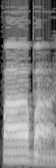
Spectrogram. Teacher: 뭐 예를 들어가지고 그다음에 빠바 이런 거 윗입술 아랫입술 떨어지면 발음 안 되죠. 윗입술하고 아랫입술 서로 붙어야지 나는 소리다. 그래서 양순음이라고 그래요.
